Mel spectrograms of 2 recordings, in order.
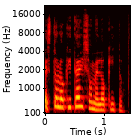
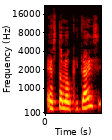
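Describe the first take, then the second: First: Frantic ultimatum. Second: Frantic demand. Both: Retold or imitated. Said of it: "me puse como una loca".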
